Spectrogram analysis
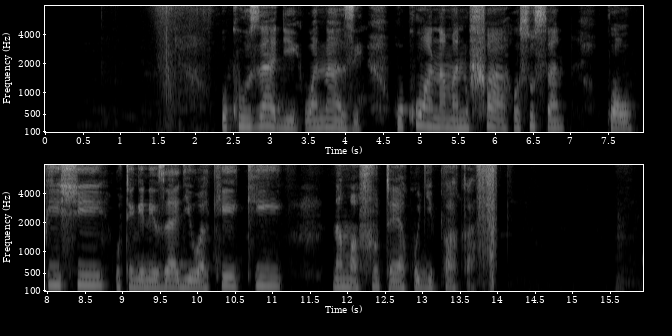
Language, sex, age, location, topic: Swahili, female, 36-49, Mombasa, agriculture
